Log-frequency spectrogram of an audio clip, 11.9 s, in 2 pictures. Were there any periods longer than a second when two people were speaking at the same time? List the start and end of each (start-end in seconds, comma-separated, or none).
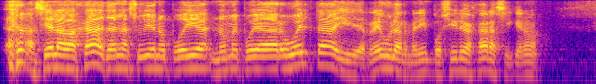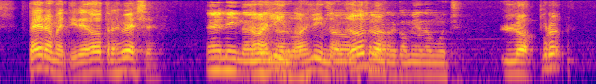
8.4-9.8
